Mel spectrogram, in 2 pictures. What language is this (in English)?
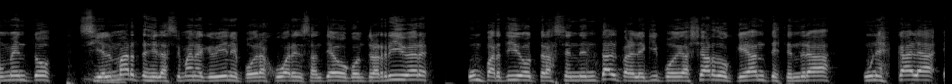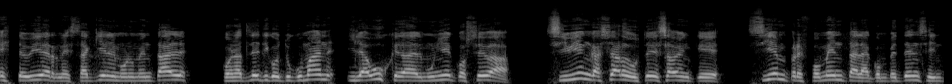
Spanish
